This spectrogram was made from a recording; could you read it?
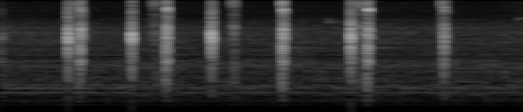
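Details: Exmark mower starter solenoid bench test: a known-good three-post solenoid, grounded to battery positive, is touched with a hot wire and gives sharp, crisp clicks in an irregular run. Normal solenoid engagement.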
